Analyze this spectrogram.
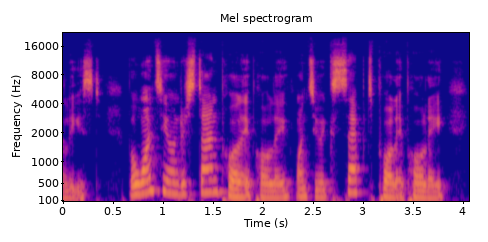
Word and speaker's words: pole pole: po spelled like pole pole in English but pronounced po po it's Swahili in the Swahili language which is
